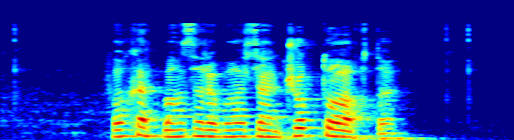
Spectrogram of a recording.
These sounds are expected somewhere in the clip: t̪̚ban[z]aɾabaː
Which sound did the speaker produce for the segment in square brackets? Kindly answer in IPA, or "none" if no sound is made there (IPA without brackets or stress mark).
z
